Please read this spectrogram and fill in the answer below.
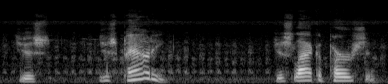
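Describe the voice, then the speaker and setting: Over noticeable background noise, a man with an American accent speaks at a fairly slow pace with lively intonation. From Kentucky. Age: 60s. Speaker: pet owner livestreamer. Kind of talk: casual livestream chat to viewers. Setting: outdoors.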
